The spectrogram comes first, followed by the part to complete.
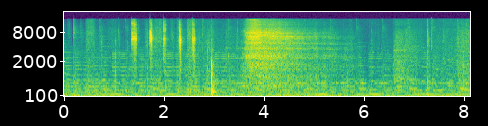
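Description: Soft drama background music with held notes. A few small clicks come in the first three seconds, and a hissing swell rises and fades around the middle.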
